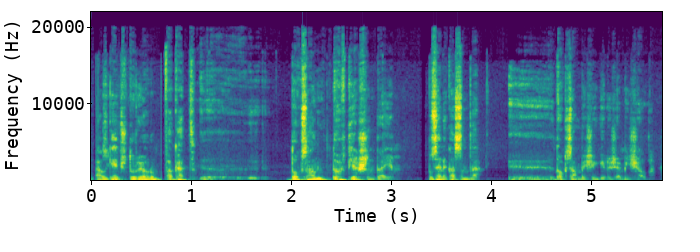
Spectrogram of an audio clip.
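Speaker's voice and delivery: usual speaking voice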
